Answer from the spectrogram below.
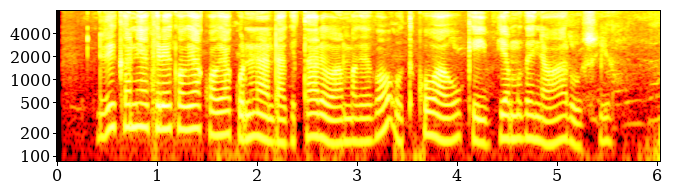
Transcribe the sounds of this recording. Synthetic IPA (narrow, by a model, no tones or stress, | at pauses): ndeɾikaneakeɾekɔɣeakwaɣeakwenanandaɣitaɾewamaɣɛɣɔotu̥kowaɣokeiðiamoðɛɲawaɾosiɔ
